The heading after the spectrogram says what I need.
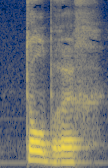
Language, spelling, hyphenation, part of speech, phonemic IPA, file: Dutch, tolbrug, tol‧brug, noun, /ˈtɔl.brʏx/, Nl-tolbrug.ogg
- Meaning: a toll bridge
